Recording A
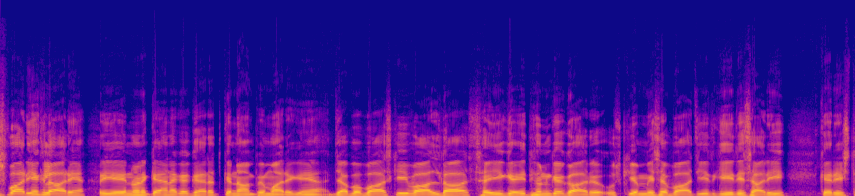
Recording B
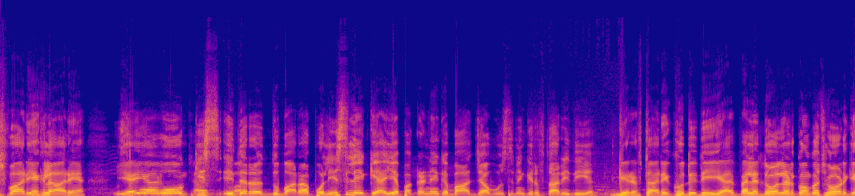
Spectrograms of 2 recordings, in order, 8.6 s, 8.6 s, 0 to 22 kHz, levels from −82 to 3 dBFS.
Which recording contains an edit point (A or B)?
A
